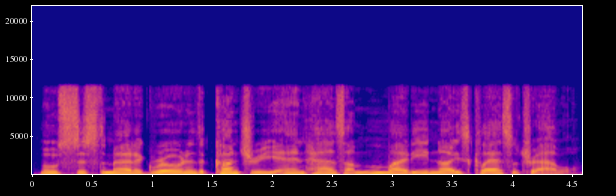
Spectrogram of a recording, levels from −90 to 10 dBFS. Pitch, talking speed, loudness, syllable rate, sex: 155 Hz, 185 wpm, -17 LUFS, 4.5 syllables/s, male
